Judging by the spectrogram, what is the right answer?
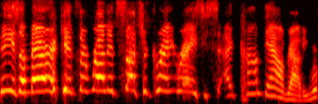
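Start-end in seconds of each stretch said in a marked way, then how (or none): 0.0-2.7 acted, thrilled announcer shouting, very high pitch. Imitating a swimming commentator during a long race: Rowdy Gaines excited screaming. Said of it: "Rowdy Gaines screaming at me".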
